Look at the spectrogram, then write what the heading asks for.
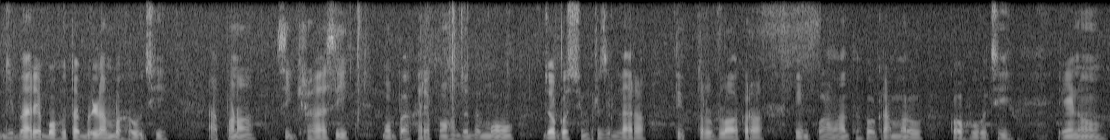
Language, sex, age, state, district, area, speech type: Odia, male, 18-30, Odisha, Jagatsinghpur, rural, spontaneous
